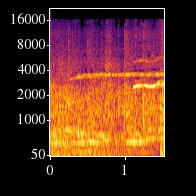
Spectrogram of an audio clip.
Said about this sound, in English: And I added some cheering and stuff in there because I thought it's almost like he's rallying a mob. You know what I mean? It's like a posse.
